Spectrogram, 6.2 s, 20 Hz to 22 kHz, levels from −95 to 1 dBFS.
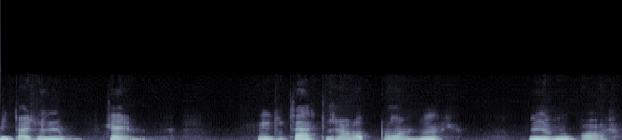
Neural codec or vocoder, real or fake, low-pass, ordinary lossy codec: autoencoder, 22.05 kHz, a latent of 192 numbers a frame, VITS, trained on one speaker; fake; none; none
